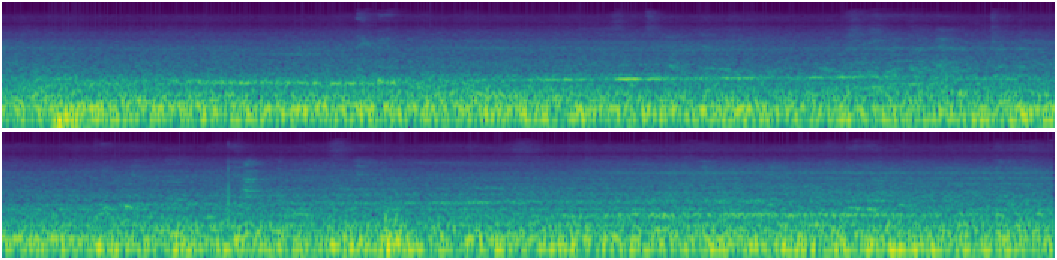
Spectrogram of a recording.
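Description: Wheels squeal faintly against the rails.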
